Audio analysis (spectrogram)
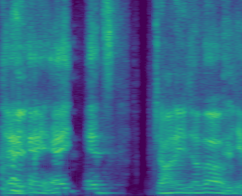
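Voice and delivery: loud phlegmy gurgle; throat gurgle. Retold or imitated. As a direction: push the gurgle for laughs. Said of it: "you're emphasizing your, like, uh, your phlegmy voice".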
